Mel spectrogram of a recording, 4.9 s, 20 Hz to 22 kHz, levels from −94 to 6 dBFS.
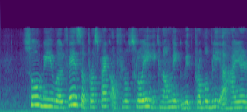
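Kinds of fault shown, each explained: pre-emphasis left on: from 2.93 s to the end, treble that was lifted for transmission is never cut back, so the speech turns thin and hissy, about 11 dB up at 10 kHz. The rising shelf fits the FM 50 µs curve rather than a plain treble boost.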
